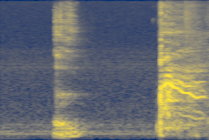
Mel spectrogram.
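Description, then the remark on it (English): Two burps with a pause between: a short, softer one first, then a longer, louder belch with a wavering, croaky tone. No talking. “I burp when I get scared.”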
